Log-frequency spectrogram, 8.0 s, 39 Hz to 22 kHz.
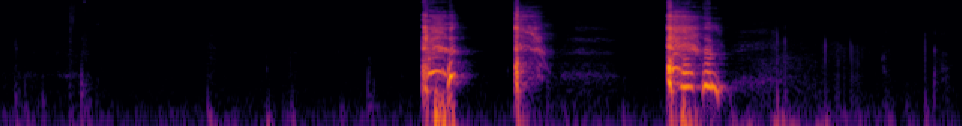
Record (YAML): three_cough_length: 8.0 s
three_cough_amplitude: 19755
three_cough_signal_mean_std_ratio: 0.24
survey_phase: beta (2021-08-13 to 2022-03-07)
age: 45-64
gender: Female
wearing_mask: 'No'
symptom_cough_any: true
symptom_runny_or_blocked_nose: true
symptom_shortness_of_breath: true
symptom_headache: true
symptom_change_to_sense_of_smell_or_taste: true
symptom_loss_of_taste: true
symptom_onset: 2 days
smoker_status: Never smoked
respiratory_condition_asthma: false
respiratory_condition_other: false
recruitment_source: Test and Trace
submission_delay: 1 day
covid_test_result: Positive
covid_test_method: RT-qPCR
